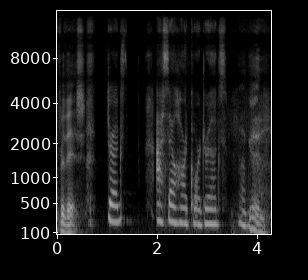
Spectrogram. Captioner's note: sarcastically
